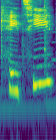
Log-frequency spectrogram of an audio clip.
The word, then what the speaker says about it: Caiti: lip in the shade Caiti. It's actually like KT, but not the way I spell it.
